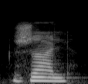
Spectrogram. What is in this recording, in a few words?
"Zalj", Ukrainian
